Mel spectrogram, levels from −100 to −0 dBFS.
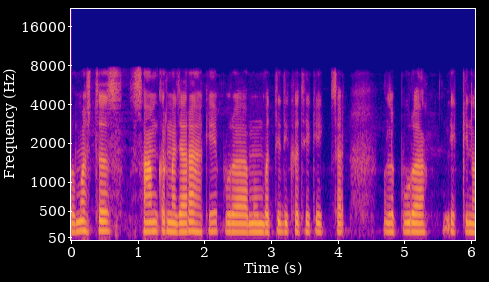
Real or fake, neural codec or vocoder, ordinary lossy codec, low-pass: real; none; Opus, 24 kbps; 7.2 kHz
